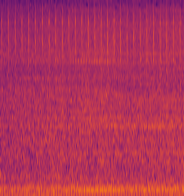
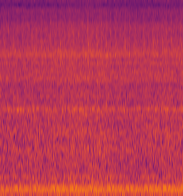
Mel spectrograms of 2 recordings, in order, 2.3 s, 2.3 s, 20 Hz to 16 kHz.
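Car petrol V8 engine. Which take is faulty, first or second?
second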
